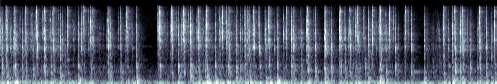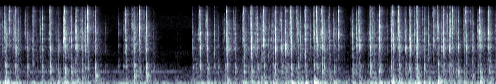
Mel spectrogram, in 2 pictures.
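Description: A retro typewriter-style mechanical keyboard with round black plastic keycaps on a wood-trimmed frame is typed on fast with the fingertips of both hands. The result is a dense, steady stream of short, bright clicky key strikes over a low thud, broken by a few brief pauses.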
